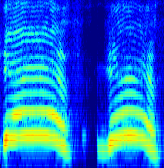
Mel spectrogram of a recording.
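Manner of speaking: high, loud yelling yes; hammed-up imitation of mom shouting yes; mom's joyful shout. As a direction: mimic mama cheering at the news. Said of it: "She was like".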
